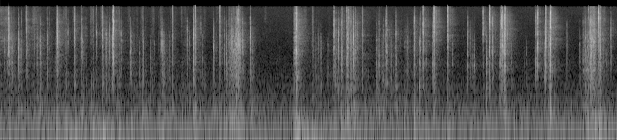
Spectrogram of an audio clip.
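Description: A thin white plastic shopping bag with an orange logo is held up and rapidly tapped and crinkled with long nails. The result is a dense run of sharp, bright crackles and clicks over a faint low hum, with louder crinkly bursts scattered throughout.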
